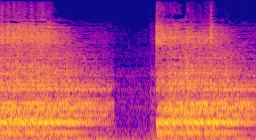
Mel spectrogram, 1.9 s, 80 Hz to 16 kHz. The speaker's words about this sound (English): There is a woodpecker on my next door neighbor's satellite dish. Ready? Ready? This guy was at his wit's end because this has been going on for about 2 days. The woodpecker was just up there like making as much noise as possible.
